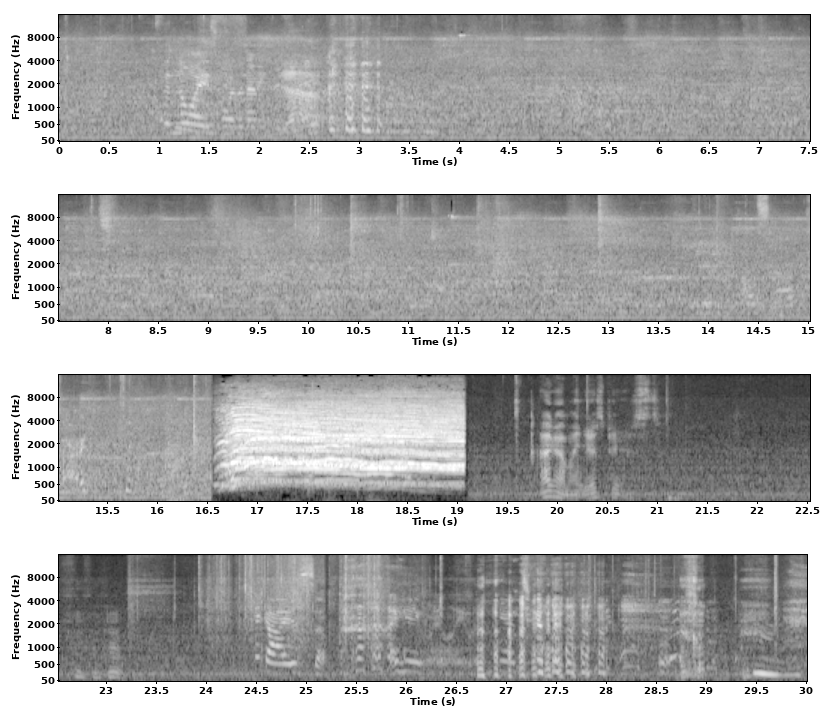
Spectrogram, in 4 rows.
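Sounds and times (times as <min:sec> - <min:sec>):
low room hum: 0:00.0 - 0:30.0.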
